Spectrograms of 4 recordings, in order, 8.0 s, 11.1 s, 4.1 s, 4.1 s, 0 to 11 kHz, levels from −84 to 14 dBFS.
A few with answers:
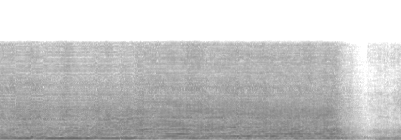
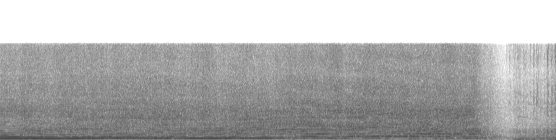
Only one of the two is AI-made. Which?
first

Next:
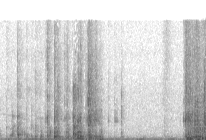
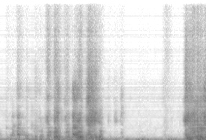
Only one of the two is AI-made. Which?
second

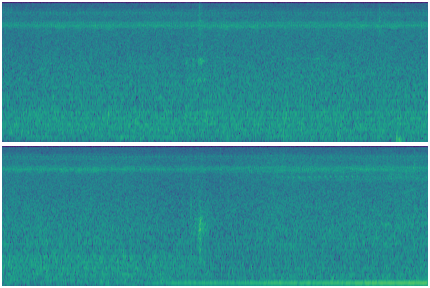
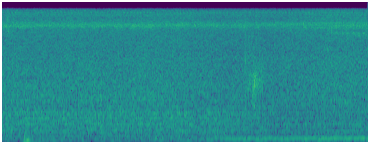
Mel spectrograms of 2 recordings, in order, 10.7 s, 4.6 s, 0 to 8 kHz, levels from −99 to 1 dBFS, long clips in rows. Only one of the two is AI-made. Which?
second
